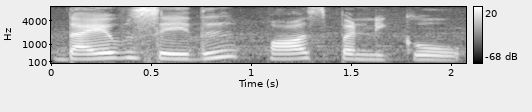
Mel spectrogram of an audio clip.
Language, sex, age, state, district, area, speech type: Tamil, female, 18-30, Tamil Nadu, Nagapattinam, rural, read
